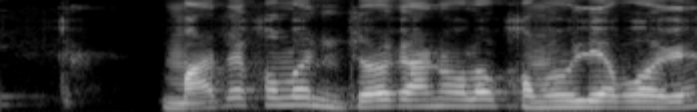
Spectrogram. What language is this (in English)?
Assamese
